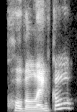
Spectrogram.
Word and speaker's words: Kovalenko: be out until be January 23rd and Nikolai kovalenko upper body on expect to be out until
